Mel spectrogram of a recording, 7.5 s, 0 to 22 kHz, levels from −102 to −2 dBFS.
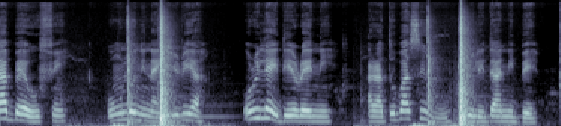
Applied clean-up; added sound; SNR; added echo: none; Microwave oven; -3 dB; none.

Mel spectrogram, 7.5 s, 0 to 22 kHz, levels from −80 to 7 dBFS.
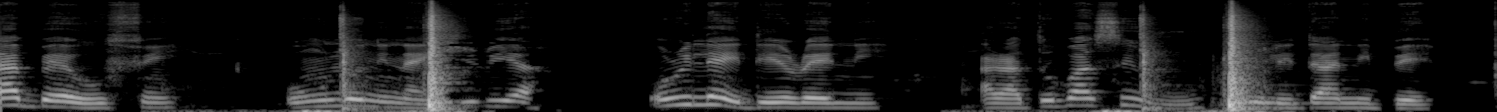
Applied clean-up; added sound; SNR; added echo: classical method spectral subtraction.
